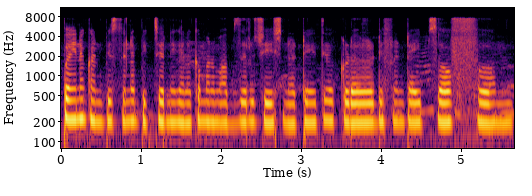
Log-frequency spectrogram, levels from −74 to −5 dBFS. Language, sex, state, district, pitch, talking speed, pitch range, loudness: Telugu, female, Andhra Pradesh, Sri Satya Sai, 195 Hz, 135 wpm, 190-205 Hz, -17 LUFS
